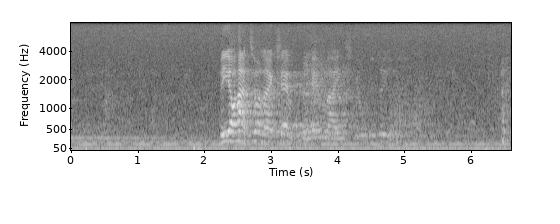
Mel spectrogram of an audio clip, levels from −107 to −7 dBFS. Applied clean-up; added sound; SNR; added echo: none; Gong; 17 dB; none.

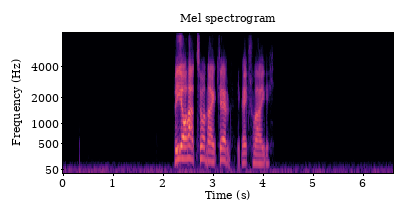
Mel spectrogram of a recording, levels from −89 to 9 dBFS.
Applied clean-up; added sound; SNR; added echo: neural diffusion model UNIVERSE++.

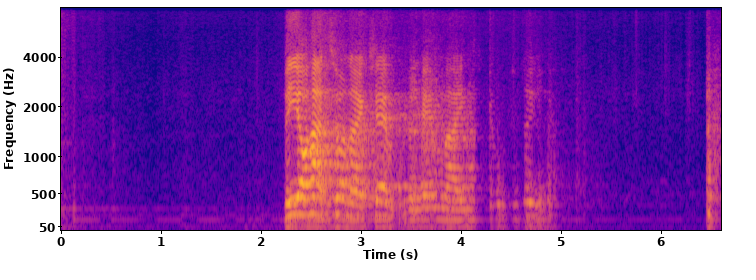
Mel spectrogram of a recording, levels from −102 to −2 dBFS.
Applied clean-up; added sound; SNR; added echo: neural mask model RNNoise.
